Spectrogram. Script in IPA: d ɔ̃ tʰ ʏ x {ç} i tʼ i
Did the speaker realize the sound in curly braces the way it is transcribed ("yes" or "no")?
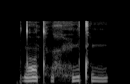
no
